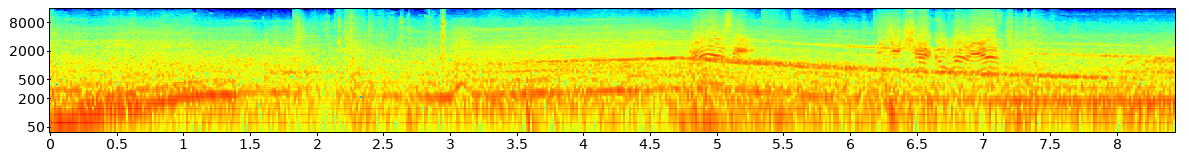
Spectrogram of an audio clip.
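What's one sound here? A motorcycle engine hums and revs as it rides along a street.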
